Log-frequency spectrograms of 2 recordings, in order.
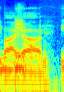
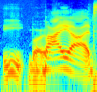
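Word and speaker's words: Bayaud: I don't really know how you say it. Bayoud? It's like Bayoud. – Bayoud. See, I knew you would know.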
